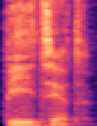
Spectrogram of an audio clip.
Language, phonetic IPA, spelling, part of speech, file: Russian, [pʲɪ(j)ɪˈtʲet], пиетет, noun, Ru-пиетет.ogg
- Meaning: piety, reverence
